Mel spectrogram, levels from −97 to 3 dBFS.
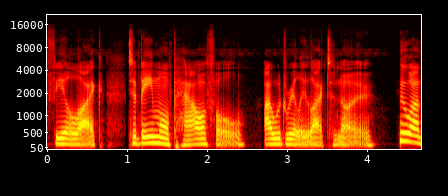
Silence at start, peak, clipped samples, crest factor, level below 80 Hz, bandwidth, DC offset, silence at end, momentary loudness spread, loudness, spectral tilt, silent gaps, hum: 0.1 s; -8 dBFS; under 0.1%; 16 dB; -54 dBFS; 13 kHz; under 0.1%; 0 s; 10 LU; -24 LUFS; -7 dB/octave; none; none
